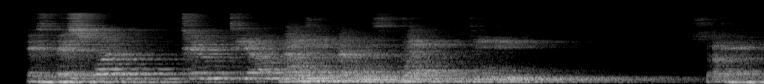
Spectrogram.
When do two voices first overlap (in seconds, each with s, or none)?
none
